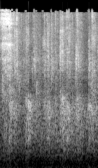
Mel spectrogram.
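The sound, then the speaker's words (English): An audience applauds with steady, dense clapping at an even, fairly loud level throughout, with no voices standing out. “can we give Gemma a round of applause, please?”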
